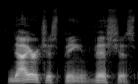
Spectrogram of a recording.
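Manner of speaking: usual speaking voice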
